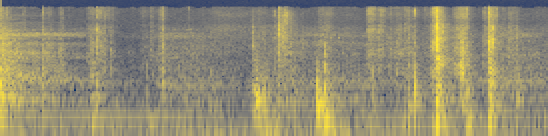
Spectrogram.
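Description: Faint rustling and a few soft taps of cardboard and foam packaging being handled, mostly in the second half.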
